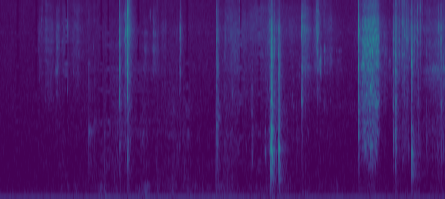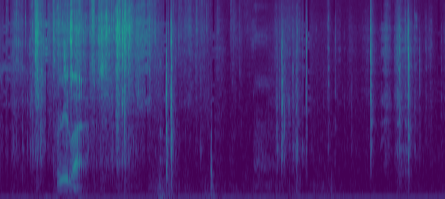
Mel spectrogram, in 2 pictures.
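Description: Trading cards rustle and flick as a hand shuffles through a stack.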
